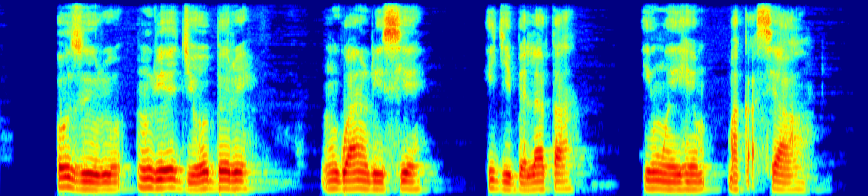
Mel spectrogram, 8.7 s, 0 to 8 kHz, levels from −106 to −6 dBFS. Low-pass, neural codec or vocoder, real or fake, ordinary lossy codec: 7.2 kHz; none; real; none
